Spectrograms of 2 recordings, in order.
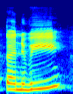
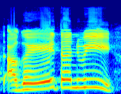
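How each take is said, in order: First: Said in the usual way. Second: Higher, slow drawn-out call of अगं ए Tanvi; mock yelling Tanvi to get her attention; calling out loudly. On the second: (मोठ्याने हाक मारणं) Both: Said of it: "आता या जोरात ओरडतात".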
